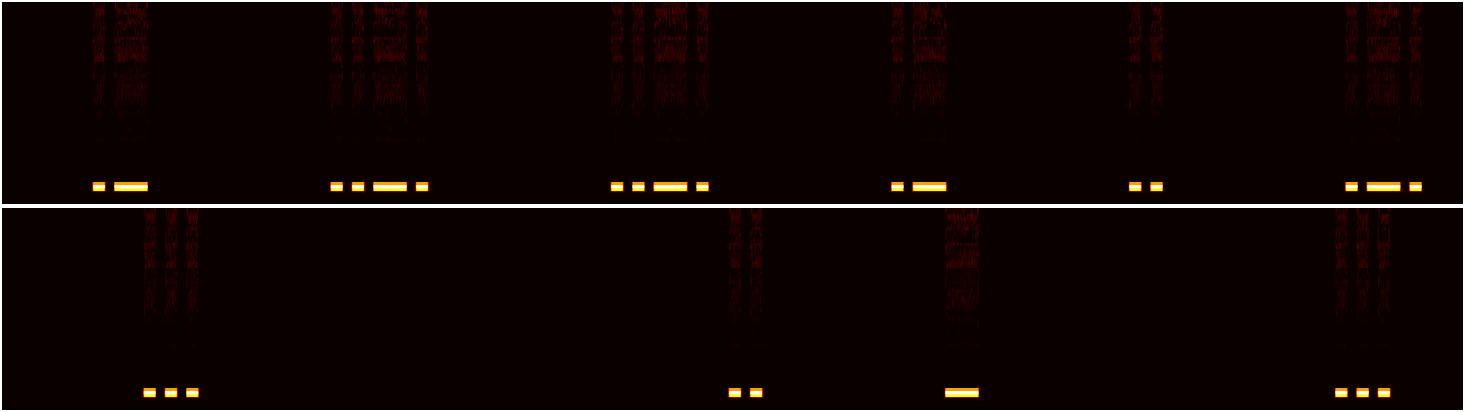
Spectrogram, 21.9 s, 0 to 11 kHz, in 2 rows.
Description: Morse code, heard as a keyed tone, about 15 wpm, spaced as for 5 wpm, 1000 Hz. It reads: AFFAIRS IT S
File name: qotdfiles / 5wpm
